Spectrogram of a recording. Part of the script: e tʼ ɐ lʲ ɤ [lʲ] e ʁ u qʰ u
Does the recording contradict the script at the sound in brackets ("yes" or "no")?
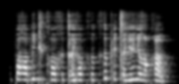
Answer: no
